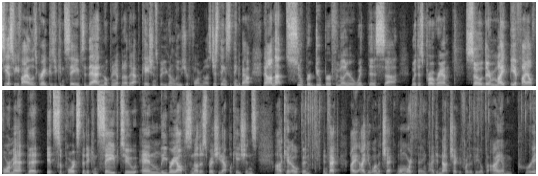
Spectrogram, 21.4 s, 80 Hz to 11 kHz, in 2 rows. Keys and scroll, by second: 16.5-17.3 typing, 18.6-21.3 typing, 19.9 Tab.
